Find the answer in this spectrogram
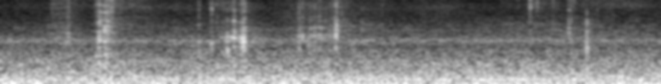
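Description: Tarot cards being handled: a card is drawn from a spread deck and laid down, giving a few faint crisp clicks of card against card.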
